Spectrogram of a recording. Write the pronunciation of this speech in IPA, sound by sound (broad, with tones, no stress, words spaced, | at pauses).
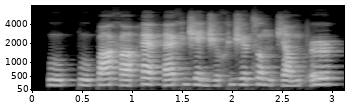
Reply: u˨˩˦pːu˨˩˦ pɑ˨˥xɑ˨hæ˥˧hæ˨˥x d͡ʒɛ˥˩d͡ʒʊ˨˩˦xd͡ʒə˞˥t͡s ɔ˥˩mt͡ʃɑ˨˩˦m pʼə˞˥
